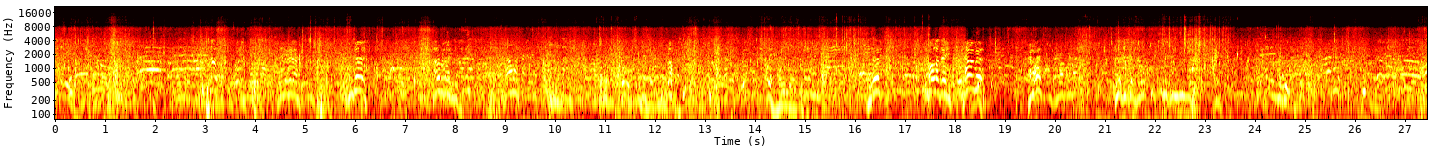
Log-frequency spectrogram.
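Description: Several men talk with animation close by, outdoors.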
